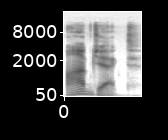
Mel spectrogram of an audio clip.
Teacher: First syllable stressed, it's a thing.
